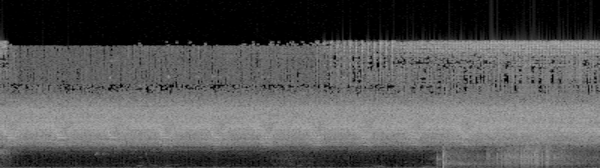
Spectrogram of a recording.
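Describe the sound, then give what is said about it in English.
A dense, continuous chorus of insects chirping loudly and steadily at dusk in a valley, growing louder as the birds stop singing. A soft rustle runs low beneath it, and a single sharp crack sounds near the end. “In an ominous silver darkness, with fireworks echoing through the valley, the birds stopped singing as the bugs got louder.”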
